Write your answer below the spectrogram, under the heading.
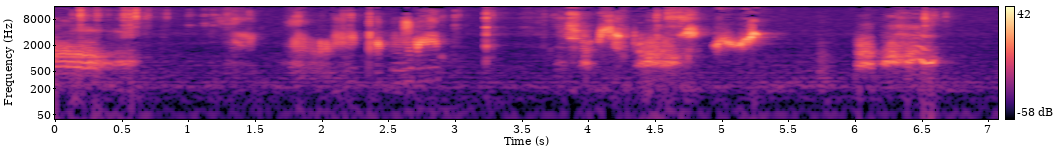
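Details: Pet budgerigar talking and chattering inside a small gourd indoors: a run of rapid, speech-like syllables and warbles, with short gaps between bursts.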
